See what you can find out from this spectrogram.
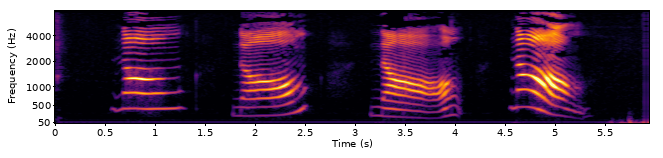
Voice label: "nang", chinese pinyin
